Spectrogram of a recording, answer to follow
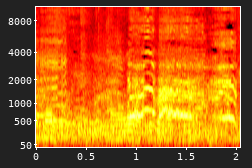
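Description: Rooster crowing: one long crow starting about a second in, the loudest sound here.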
